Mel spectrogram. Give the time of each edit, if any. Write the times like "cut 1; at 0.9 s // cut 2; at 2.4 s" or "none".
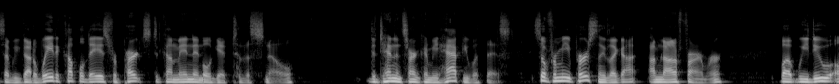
cut 1; at 2.0 s // cut 2; at 5.2 s // cut 3; at 6.5 s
